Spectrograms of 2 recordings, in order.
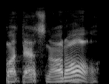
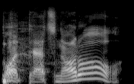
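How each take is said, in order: First: Quick barker teaser line; carnival barker. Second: Slow, loud drawn-out barker reveal; carnival barker. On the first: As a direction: toss it off like a huckster. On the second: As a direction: stretch it out for the big reveal. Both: Acted. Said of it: "read this in sort of a carnival barker type voice".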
